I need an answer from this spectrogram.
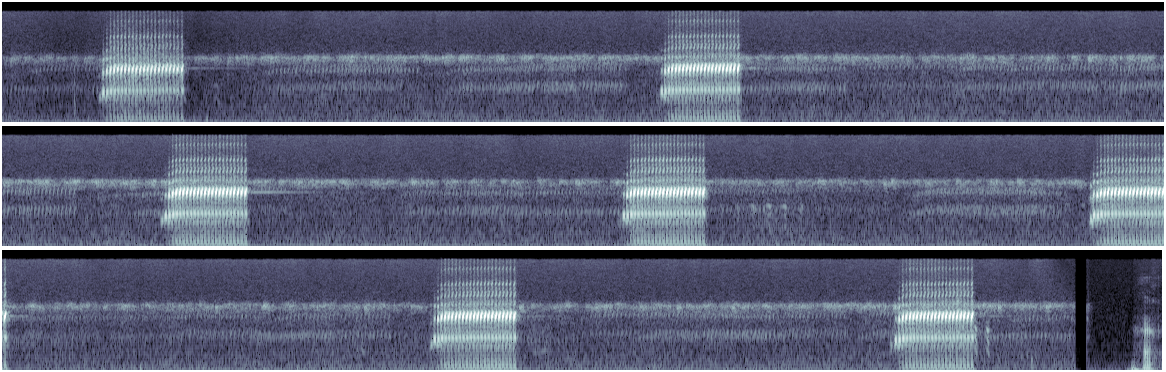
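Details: A great tree frog recorded at Monett, Missouri, gives short, pulsed trills about every two to three seconds.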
